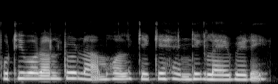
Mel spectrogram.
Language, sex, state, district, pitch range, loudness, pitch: Assamese, female, Assam, Kamrup Metropolitan, 220-260 Hz, -14 LUFS, 245 Hz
